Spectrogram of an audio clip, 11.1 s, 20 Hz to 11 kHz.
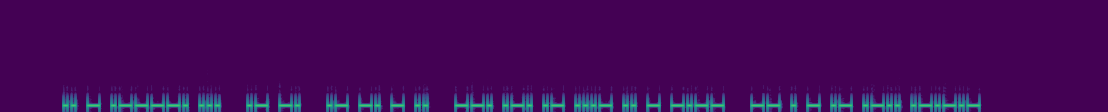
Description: Morse code, heard as a keyed tone, about 30 wpm, 700 Hz. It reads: IT'S AN ANTI GRAVITY METAL.
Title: A Sound Of Thunder 30wpm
